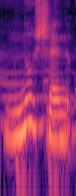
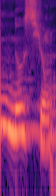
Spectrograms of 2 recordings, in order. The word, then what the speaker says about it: Notion: deux pour notre organisation cet outil s'appelle notion ou notion à vous de voir la prononciation que vous préférez il ne s'agit pas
